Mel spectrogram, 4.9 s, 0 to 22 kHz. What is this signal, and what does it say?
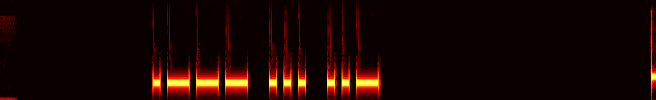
Morse code, heard as a keyed tone, about 21 wpm, 700 Hz. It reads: JSU
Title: USA Call Sign Postfixes - 3 Letters 22wpm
